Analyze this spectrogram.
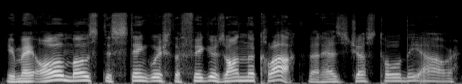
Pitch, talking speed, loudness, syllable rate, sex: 150 Hz, 195 wpm, -17 LUFS, 4.4 syllables/s, male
